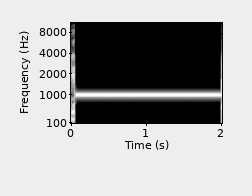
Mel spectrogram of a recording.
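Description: Censor bleep: one steady beep at a single pitch, held for two seconds, with all other sound muted beneath it.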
